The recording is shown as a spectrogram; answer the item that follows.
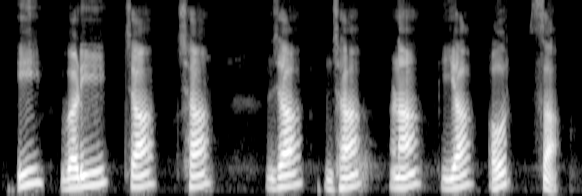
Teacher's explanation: तालु से उच्चारित होते हैं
